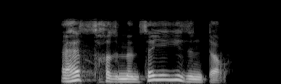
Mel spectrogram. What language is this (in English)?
Kabyle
